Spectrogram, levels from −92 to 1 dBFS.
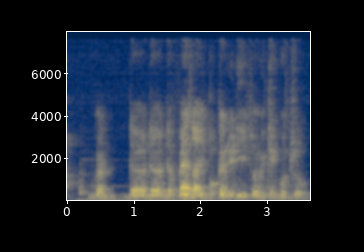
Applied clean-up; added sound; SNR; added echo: none; Gong; 20 dB; reverberation time 0.3 s.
